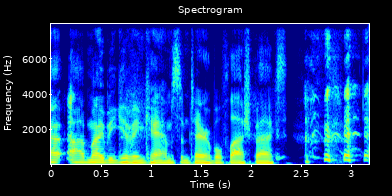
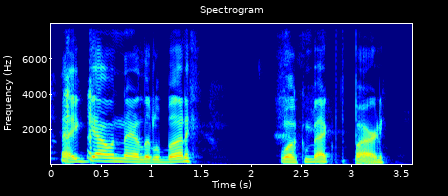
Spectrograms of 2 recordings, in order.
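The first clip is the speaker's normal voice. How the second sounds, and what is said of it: Put-on accent. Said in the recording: “with the accent”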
